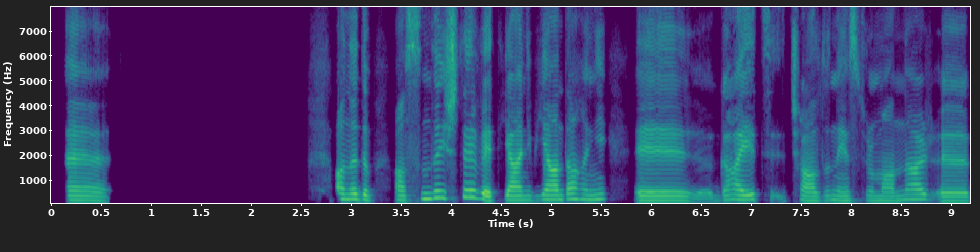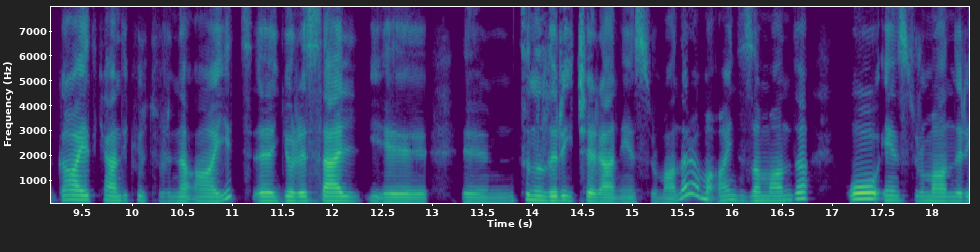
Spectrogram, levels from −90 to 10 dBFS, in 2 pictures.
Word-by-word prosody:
Eee 185 Hz, -3 st, 0 dB, 2.3 s
Anladım. 220 Hz, -3 st, +3 dB, 0.2 s
Aslında, 195 Hz, +8 st, +6 dB
işte, 280 Hz, +2 st, +2 dB
evet. 180 Hz, -, +5 dB
Yani, 185 Hz, -1 st, +4 dB
bir 180 Hz, -, -17 dB
yandan 205 Hz, +2 st, +4 dB
hani, 210 Hz, +1 st, -3 dB, 0.3 s
eee, 180 Hz, -8 st, +1 dB
gayet 200 Hz, -1 st, 0 dB
çaldığın 180 Hz, +1 st, -1 dB
enstrümanlar, 180 Hz, +3 st, -1 dB
eee, 165 Hz, -3 st, -1 dB
gayet 195 Hz, 0 st, 0 dB
kendi 180 Hz, 0 st, -3 dB
kültürüne 165 Hz, -3 st, -9 dB
ait, 160 Hz, -, -6 dB
eee, 165 Hz, 0 st, 0 dB
yöresel, 170 Hz, 0 st, +3 dB
eee, 145 Hz, -2 st, -4 dB, 0.4 s
emm, 150 Hz, +1 st, -10 dB
tınıları 180 Hz, -1 st, -1 dB
içeren 155 Hz, -4 st, -2 dB
enstrümanlar 145 Hz, -, -7 dB
ama 260 Hz, -, -5 dB
aynı 180 Hz, +1 st, -9 dB
zamanda 175 Hz, +8 st, -3 dB, 0.4 s
o 245 Hz, +2 st, +6 dB
enstrümanları 170 Hz, -3 st, -3 dB
180 Hz, 100 wpm, -22 LUFS, 165-195 Hz, 2.3 s, Aslında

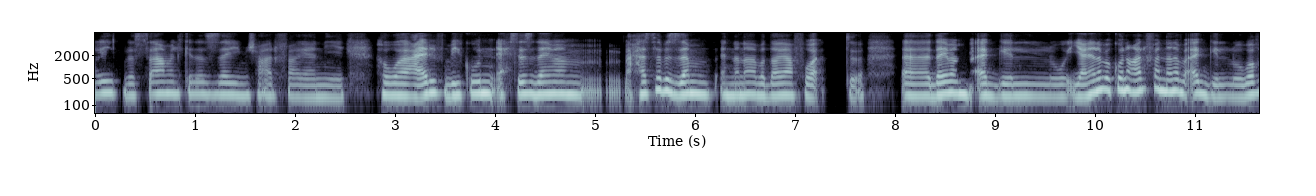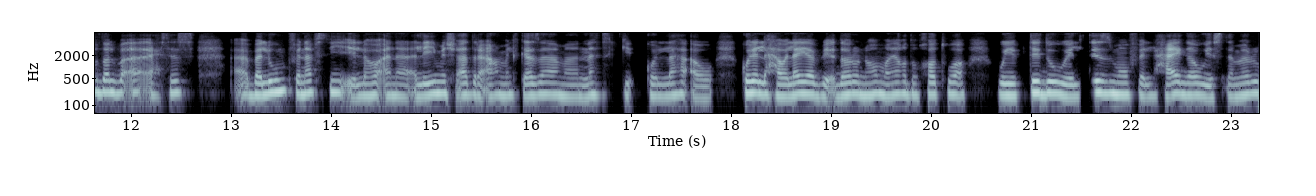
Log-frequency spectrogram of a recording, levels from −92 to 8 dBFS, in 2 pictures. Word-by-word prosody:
ريت 210 Hz, +1 st, -2 dB
بس 185 Hz, 0 st, -8 dB
أعمل 205 Hz, 0 st, 0 dB
كده 200 Hz, 0 st, -6 dB
إزاي 195 Hz, -1 st, -3 dB
مش 185 Hz, +2 st, -6 dB
عارفة، 180 Hz, -1 st, -7 dB
يعني 165 Hz, -1 st, -7 dB, 0.3 s
هو 190 Hz, -2 st, +1 dB
عارف 185 Hz, +3 st, +4 dB
بيكون 205 Hz, +3 st, +2 dB
إحساس 200 Hz, +2 st, 0 dB
دايمًا 205 Hz, +1 st, +3 dB
م 200 Hz, +4 st, -2 dB, 0.3 s
حاسّة 205 Hz, +5 st, +1 dB
بالذنب 200 Hz, -3 st, +3 dB
إن 185 Hz, -1 st, 0 dB
أنا 190 Hz, +1 st, 0 dB
باضيّع 185 Hz, +1 st, 0 dB
في 185 Hz, 0 st, -10 dB
وقت، -, -, -2 dB, 0.8 s
آآ 180 Hz, 0 st, +1 dB
دايمًا 195 Hz, +4 st, +4 dB
بأجّل 180 Hz, -2 st, 0 dB
ويعني 175 Hz, +2 st, +1 dB
أنا 245 Hz, -, +6 dB
باكون 255 Hz, 0 st, +3 dB
عارفة 255 Hz, +2 st, +2 dB
إن 245 Hz, -, +6 dB
أنا 240 Hz, +1 st, +4 dB
بأجّل 180 Hz, -5 st, -1 dB
وبافضل 210 Hz, +6 st, +1 dB
بقى 225 Hz, +2 st, -2 dB
إحساس 210 Hz, +4 st, -7 dB, 0.4 s
آآ -, -, -5 dB
بالوم 200 Hz, +6 st, +3 dB
في 240 Hz, -4 st, -4 dB
نَفْسي 220 Hz, -1 st, -1 dB
اللي 180 Hz, +2 st, -3 dB
هو 190 Hz, -, -1 dB
أنا 180 Hz, -2 st, -4 dB
ليه 185 Hz, +4 st, +2 dB
مش 205 Hz, -2 st, -1 dB
قادرة 190 Hz, 0 st, -1 dB
أعمل 185 Hz, +1 st, -2 dB
كذا 190 Hz, +2 st, -2 dB
مع 175 Hz, -2 st, -4 dB
الناس 185 Hz, +3 st, -5 dB
ك 185 Hz, -, -5 dB, 0.2 s
كُلّها 180 Hz, +2 st, -4 dB
أو 155 Hz, -4 st, -7 dB, 0.2 s
كل 215 Hz, 0 st, +4 dB
اللي 200 Hz, -2 st, +3 dB
حوالي 190 Hz, +3 st, +2 dB
بيقدروا 185 Hz, +3 st, -1 dB
إن 185 Hz, -, 0 dB
هم 195 Hz, 0 st, 0 dB
ياخدوا 195 Hz, 0 st, -3 dB
خطوة 195 Hz, 0 st, -3 dB, 0.3 s
ويبتدوا 195 Hz, +2 st, +3 dB
ويلتزموا 195 Hz, +3 st, +1 dB
في 190 Hz, -1 st, -7 dB
الحاجة 185 Hz, +2 st, +2 dB
ويستمرّوا 180 Hz, +3 st, -3 dB
190 Hz, 165 wpm, -22 LUFS, 180-205 Hz, 0.8 s, أنا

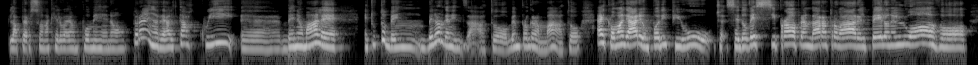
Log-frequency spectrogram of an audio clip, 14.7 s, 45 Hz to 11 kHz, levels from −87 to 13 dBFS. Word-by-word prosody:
la 180 Hz, -1 st, -3 dB
persona 180 Hz, +1 st, -7 dB
che 185 Hz, +1 st, -11 dB
lo 180 Hz, 0 st, -7 dB
è 180 Hz, -, -6 dB
un 185 Hz, 0 st, -10 dB
po' 190 Hz, 0 st, -6 dB
meno. 180 Hz, -1 st, -9 dB
Però 300 Hz, -, -2 dB
in 235 Hz, -4 st, 0 dB
realtà 205 Hz, +8 st, -4 dB
qui, 285 Hz, +4 st, -4 dB
ehm, 175 Hz, -1 st, -11 dB
bene 210 Hz, +4 st, 0 dB
o -, -, +1 dB
male 220 Hz, -4 st, +3 dB, 0.3 s
è 200 Hz, -, -8 dB
tutto 260 Hz, -, -3 dB
ben 205 Hz, -1 st, -4 dB
ben 235 Hz, +8 st, -1 dB
organizzato, 185 Hz, -, -4 dB
ben 200 Hz, +4 st, -3 dB
programmato. 175 Hz, -6 st, -5 dB, 0.2 s
Ecco 295 Hz, -6 st, +4 dB
magari 255 Hz, +1 st, +9 dB
un 215 Hz, -3 st, +1 dB
po' 230 Hz, +1 st, 0 dB
di 255 Hz, +3 st, -3 dB
più 225 Hz, -4 st, -3 dB
cioè, -, -, -10 dB
se 205 Hz, -2 st, -1 dB
dovessi 250 Hz, +3 st, +1 dB
proprio 255 Hz, 0 st, +3 dB
andare 235 Hz, +1 st, +2 dB
a -, -, 0 dB
trovare 235 Hz, -1 st, +3 dB
il 220 Hz, 0 st, -6 dB
pelo 245 Hz, +1 st, +2 dB
nell'uovo 245 Hz, -6 st, 0 dB
220 Hz, 160 wpm, -21 LUFS, 190-250 Hz, 0.3 s, magari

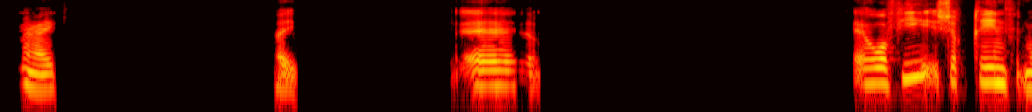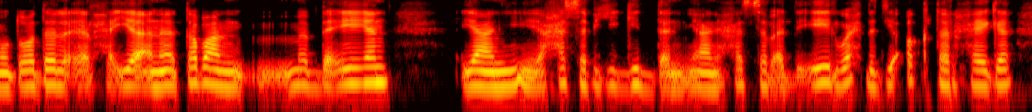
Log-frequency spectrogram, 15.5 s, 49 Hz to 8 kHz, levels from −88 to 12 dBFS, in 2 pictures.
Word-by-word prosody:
معاكِ. 140 Hz, -5 st, 0 dB, 1.6 s
طيب. -, -, -3 dB, 1.2 s
آآ 160 Hz, -2 st, +1 dB, 2.4 s
هو 185 Hz, +1 st, +3 dB
في 240 Hz, -, +1 dB
شقّين 190 Hz, -3 st, +5 dB
في -, -, -10 dB
الموضوع 150 Hz, +2 st, -1 dB
ده، 175 Hz, +1 st, +1 dB
ل 165 Hz, -, -1 dB
الحقيقة 170 Hz, -, +1 dB
أنا 165 Hz, +2 st, +3 dB
طبعًا 185 Hz, 0 st, +3 dB
مبدئيًا 185 Hz, -, +1 dB, 0.6 s
يعني 160 Hz, +4 st, +2 dB
حاسة 185 Hz, -2 st, -3 dB
بيكِ 165 Hz, 0 st, -13 dB
جدًا، 145 Hz, -3 st, -5 dB
يعني 145 Hz, -1 st, -2 dB
حاسة 160 Hz, -, -5 dB
بقد -, -, -7 dB
إيه 190 Hz, +2 st, +1 dB
الوحدة 185 Hz, -4 st, -4 dB
دي -, -, -6 dB
أكتر -, -, -5 dB
حاجة 170 Hz, +2 st, -1 dB
170 Hz, 100 wpm, -25 LUFS, 160-190 Hz, 2.4 s, شقّين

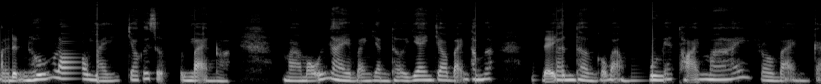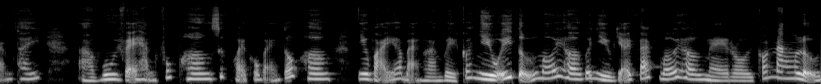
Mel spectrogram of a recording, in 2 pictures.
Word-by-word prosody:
là, 170 Hz, -, -3 dB
định 175 Hz, +2 st, +2 dB
hướng 230 Hz, +9 st, +4 dB
lâu 260 Hz, -4 st, 0 dB
dài 160 Hz, 0 st, -4 dB
cho 205 Hz, -, -4 dB
cái 260 Hz, +6 st, -4 dB
sự 260 Hz, 0 st, -4 dB, 0.2 s
nghiệp 180 Hz, -, -1 dB
bạn 165 Hz, -3 st, -2 dB
rồi, 155 Hz, -2 st, -5 dB, 0.6 s
mà 170 Hz, -3 st, -2 dB
mỗi 170 Hz, +9 st, -1 dB
ngày 200 Hz, -10 st, 0 dB
bạn 165 Hz, 0 st, -5 dB
dành 170 Hz, -3 st, -3 dB
thời 175 Hz, -1 st, -4 dB
gian 200 Hz, 0 st, +1 dB
cho 200 Hz, -1 st, -2 dB
bản 185 Hz, +7 st, -5 dB
thân 225 Hz, -1 st, 0 dB
á, 250 Hz, -, -6 dB, 0.5 s
để -, -, +1 dB
tinh 205 Hz, 0 st, +3 dB
thần 190 Hz, -5 st, -1 dB
của 200 Hz, -, -4 dB
bạn 205 Hz, 0 st, -4 dB, 0.3 s
vui 200 Hz, -1 st, +4 dB
vẻ 235 Hz, -, -5 dB
thoải -, -, -5 dB
mái, 230 Hz, +8 st, -1 dB
rồi 185 Hz, -3 st, -3 dB
bạn 165 Hz, +1 st, -7 dB
cảm 240 Hz, -, -11 dB
thấy, 255 Hz, +3 st, -5 dB, 0.4 s
à, 180 Hz, -4 st, -4 dB
vui 230 Hz, +1 st, +5 dB
vẻ -, -, +2 dB
hạnh 220 Hz, -3 st, -3 dB
phúc 320 Hz, +1 st, -4 dB
hơn, 250 Hz, 0 st, +2 dB
sức 355 Hz, +6 st, -6 dB
khỏe 215 Hz, +2 st, -4 dB
của 220 Hz, -, -5 dB
bạn 200 Hz, -2 st, -7 dB
tốt 365 Hz, -, 0 dB
hơn, 250 Hz, -1 st, +1 dB, 0.3 s
như 250 Hz, 0 st, +5 dB
vậy -, -, -1 dB
á 260 Hz, +2 st, -2 dB
bạn -, -, -5 dB
làm 175 Hz, 0 st, -3 dB
việc 180 Hz, -3 st, +1 dB
có 305 Hz, -, -2 dB
nhiều 240 Hz, -8 st, +9 dB
ý 325 Hz, -, +7 dB
tưởng 475 Hz, -, +3 dB
mới 315 Hz, +6 st, +1 dB
hơn, 245 Hz, -6 st, +3 dB
có 275 Hz, -, +2 dB
nhiều 210 Hz, -9 st, +3 dB
giải -, -, 0 dB
pháp 275 Hz, +4 st, +2 dB
mới 250 Hz, +7 st, +2 dB
hơn 230 Hz, -4 st, +1 dB
nè, 175 Hz, -4 st, 0 dB
rồi 170 Hz, -1 st, -2 dB
có 275 Hz, -, -3 dB
năng 295 Hz, -3 st, -1 dB
lượng 250 Hz, -7 st, +6 dB
225 Hz, 255 wpm, -22 LUFS, 180-260 Hz, 0.6 s, nhiều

